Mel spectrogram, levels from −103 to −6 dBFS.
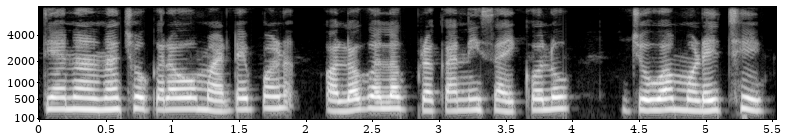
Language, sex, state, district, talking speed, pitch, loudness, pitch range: Gujarati, female, Gujarat, Valsad, 120 wpm, 260 Hz, -14 LUFS, 240-270 Hz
